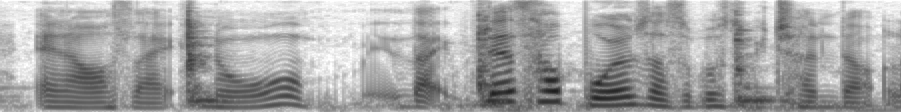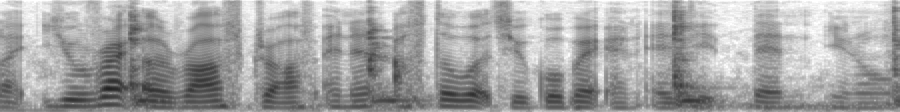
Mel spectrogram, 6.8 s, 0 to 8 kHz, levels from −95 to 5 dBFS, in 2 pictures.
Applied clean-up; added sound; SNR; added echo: none; Clock; 8 dB; none.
